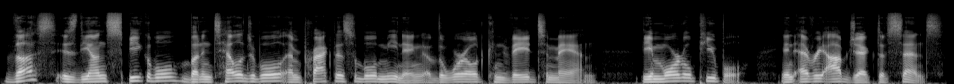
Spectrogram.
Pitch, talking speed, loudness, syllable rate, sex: 120 Hz, 145 wpm, -19 LUFS, 4.9 syllables/s, male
